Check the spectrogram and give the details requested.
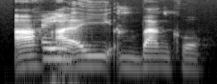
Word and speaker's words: banco: right on yeah so the second word it's pronounced a I banco which by a bank I am your banco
